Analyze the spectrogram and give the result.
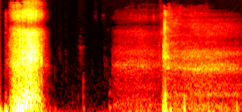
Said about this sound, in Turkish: Ee, ay bir burnumu çekeceğim.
